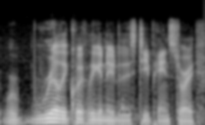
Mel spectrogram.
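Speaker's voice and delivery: ordinary talk, nothing marked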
